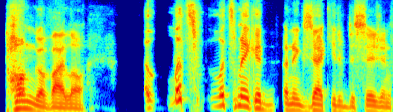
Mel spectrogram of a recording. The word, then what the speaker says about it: Tagovailoa: It's Tagovaiola. Taga. It's spelled Taga, but we say Tunga. Tagovailoa.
